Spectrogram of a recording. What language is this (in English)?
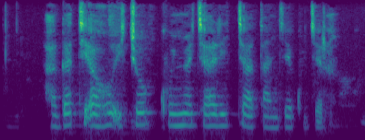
Kinyarwanda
